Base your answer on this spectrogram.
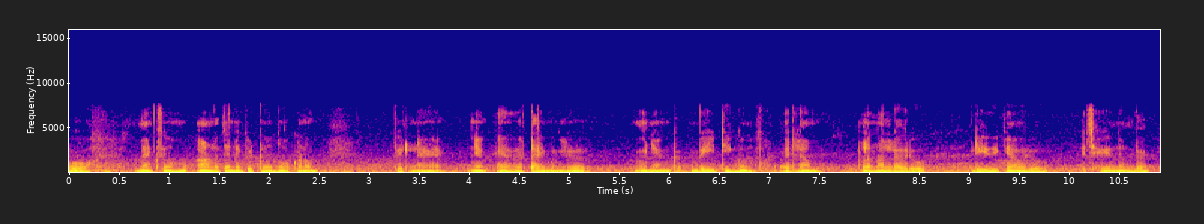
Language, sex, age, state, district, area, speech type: Malayalam, male, 18-30, Kerala, Palakkad, rural, spontaneous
